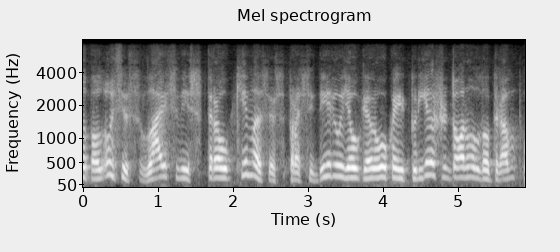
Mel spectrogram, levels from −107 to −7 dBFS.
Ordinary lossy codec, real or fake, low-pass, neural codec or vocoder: Opus, 64 kbps; fake; 7.2 kHz; codec, 16 kHz in and 24 kHz out, 0.8 kbps, FocalCodec, streaming, 65536 codes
